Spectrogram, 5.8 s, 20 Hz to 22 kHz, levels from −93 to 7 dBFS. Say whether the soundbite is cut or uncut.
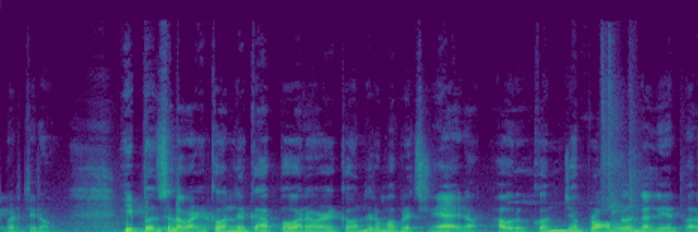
uncut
